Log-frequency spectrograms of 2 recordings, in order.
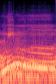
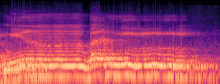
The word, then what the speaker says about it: من بني: cara membacanya tolong perbaiki, bukan mim tapi min bani, terkatupnya bibir pelan-pelan, itu yang dimaksud dengan tajwid halus lembut, nggak kasar.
